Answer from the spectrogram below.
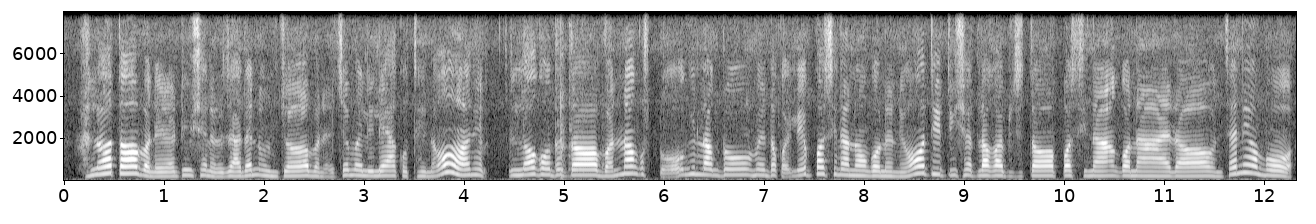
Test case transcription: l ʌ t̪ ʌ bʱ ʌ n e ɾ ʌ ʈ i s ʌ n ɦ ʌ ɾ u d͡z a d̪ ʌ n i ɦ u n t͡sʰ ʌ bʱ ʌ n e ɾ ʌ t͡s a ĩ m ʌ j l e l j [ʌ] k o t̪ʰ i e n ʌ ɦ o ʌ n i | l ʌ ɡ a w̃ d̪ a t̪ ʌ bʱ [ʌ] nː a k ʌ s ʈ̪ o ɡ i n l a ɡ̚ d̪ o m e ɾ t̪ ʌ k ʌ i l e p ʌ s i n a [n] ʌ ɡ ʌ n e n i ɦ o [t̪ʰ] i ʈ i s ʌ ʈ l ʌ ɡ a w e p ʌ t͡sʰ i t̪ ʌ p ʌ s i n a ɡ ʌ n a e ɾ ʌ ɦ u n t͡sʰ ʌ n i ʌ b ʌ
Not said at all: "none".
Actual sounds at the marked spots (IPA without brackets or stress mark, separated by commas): a, ʌ, n, t̪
